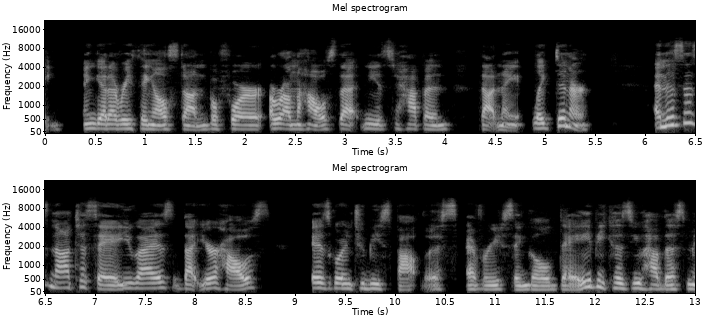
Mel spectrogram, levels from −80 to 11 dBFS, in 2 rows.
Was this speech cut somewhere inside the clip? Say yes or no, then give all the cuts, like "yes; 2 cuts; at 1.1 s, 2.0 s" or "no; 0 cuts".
no; 0 cuts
